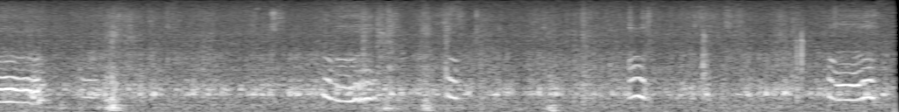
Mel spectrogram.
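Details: Playful three-and-a-half-week-old dwarf-toy poodle puppies, brown and one black, give scattered thin, high whimpers with short falling and wavering squeaks every second or two over a steady low hum.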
